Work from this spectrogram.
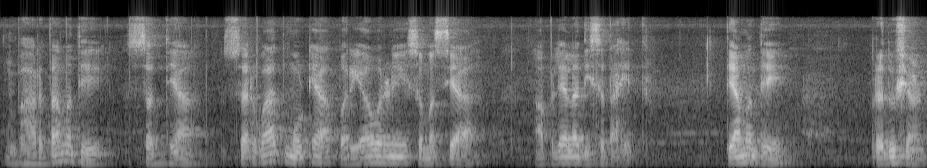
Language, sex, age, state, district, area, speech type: Marathi, male, 30-45, Maharashtra, Ratnagiri, urban, spontaneous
